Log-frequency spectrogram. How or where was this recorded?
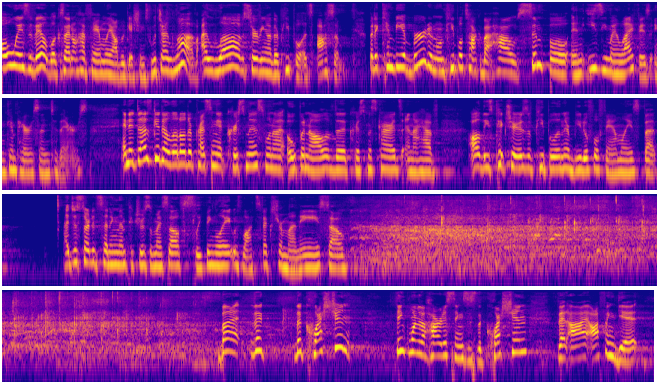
live audience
